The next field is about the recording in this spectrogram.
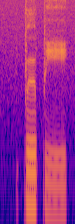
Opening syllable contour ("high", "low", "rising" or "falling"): high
